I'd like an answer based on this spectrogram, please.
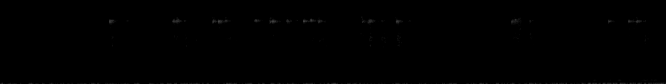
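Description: Faint, rapid clicking of a computer keyboard and mouse in use during gaming, in irregular bunches of keystrokes. A faint low hum comes in about five seconds in.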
